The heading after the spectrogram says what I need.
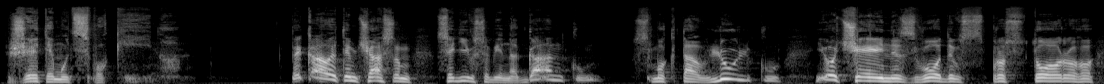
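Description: A man reading a folk tale aloud in an expressive, animated storytelling way. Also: on the high side.

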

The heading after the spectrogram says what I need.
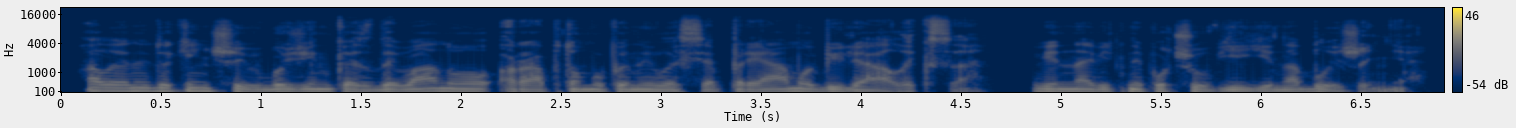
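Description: A man with a very low, deep voice narrates an action novel. His reading is steady and measured throughout. He keeps an even, scripted narration pace. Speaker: audiobook narrator.

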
